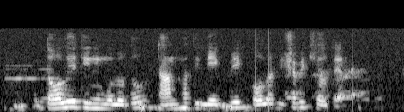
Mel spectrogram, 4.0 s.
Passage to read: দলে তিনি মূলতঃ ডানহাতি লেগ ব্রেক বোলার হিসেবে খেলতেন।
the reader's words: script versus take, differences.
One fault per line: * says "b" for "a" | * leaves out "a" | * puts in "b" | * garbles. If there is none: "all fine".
all fine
